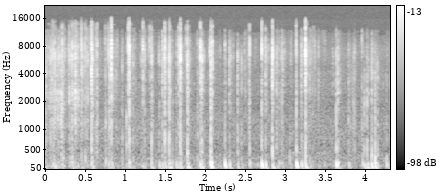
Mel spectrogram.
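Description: A Digimon blister toy package, a cardboard card with a plastic bubble, is held up and turned while fingertips tap the card face and its edge. The result is a quick, irregular series of soft, dull, low-pitched taps that stop short with no ring, along with faint rustling between them.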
